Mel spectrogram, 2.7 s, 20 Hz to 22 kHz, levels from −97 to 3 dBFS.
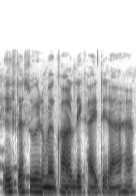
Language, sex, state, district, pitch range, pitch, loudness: Hindi, male, Bihar, Patna, 105-115 Hz, 110 Hz, -17 LUFS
